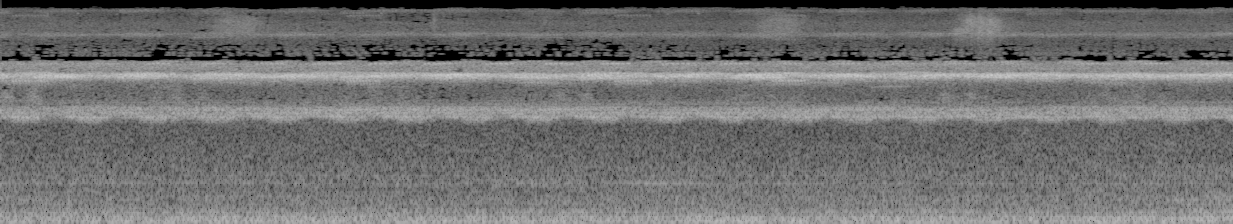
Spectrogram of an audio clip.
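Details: New England crickets on a summer night keep up a constant, even, high-pitched drone of overlapping trills, with a few faint higher swells.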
